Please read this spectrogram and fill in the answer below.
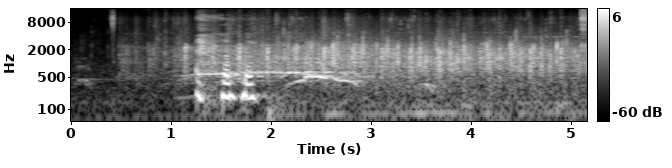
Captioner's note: attendees clapping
